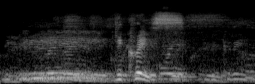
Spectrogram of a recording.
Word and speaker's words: decrease: what word is that decrease decrease how many syllables decrease two syllables right where's the stress one decrease one or two listen to me one decrease decrease to do okay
